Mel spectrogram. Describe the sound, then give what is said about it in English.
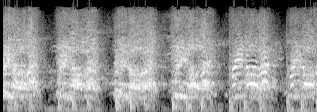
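A crowd of Novak Djokovic's supporters chants at a protest against his detention at a hotel, shouting one short phrase in unison six times in loud, rhythmic bursts with brief gaps between. “Well, that is the sound of tennis star Novak Djokovic's supporters demonstrating against his detention at a hotel while awaiting an Australian judge's ruling on his vaccine exemption.”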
